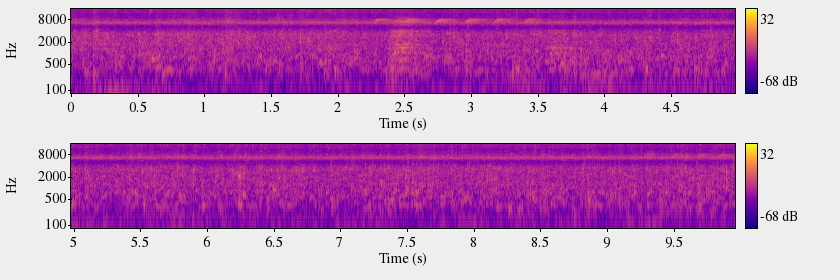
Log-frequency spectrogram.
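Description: A small stream flows steadily nearby, a soft continuous rush and trickle of water with no talk.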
